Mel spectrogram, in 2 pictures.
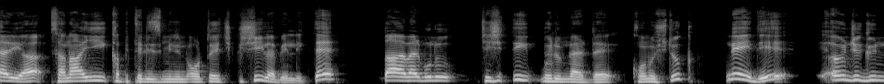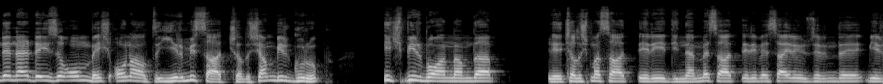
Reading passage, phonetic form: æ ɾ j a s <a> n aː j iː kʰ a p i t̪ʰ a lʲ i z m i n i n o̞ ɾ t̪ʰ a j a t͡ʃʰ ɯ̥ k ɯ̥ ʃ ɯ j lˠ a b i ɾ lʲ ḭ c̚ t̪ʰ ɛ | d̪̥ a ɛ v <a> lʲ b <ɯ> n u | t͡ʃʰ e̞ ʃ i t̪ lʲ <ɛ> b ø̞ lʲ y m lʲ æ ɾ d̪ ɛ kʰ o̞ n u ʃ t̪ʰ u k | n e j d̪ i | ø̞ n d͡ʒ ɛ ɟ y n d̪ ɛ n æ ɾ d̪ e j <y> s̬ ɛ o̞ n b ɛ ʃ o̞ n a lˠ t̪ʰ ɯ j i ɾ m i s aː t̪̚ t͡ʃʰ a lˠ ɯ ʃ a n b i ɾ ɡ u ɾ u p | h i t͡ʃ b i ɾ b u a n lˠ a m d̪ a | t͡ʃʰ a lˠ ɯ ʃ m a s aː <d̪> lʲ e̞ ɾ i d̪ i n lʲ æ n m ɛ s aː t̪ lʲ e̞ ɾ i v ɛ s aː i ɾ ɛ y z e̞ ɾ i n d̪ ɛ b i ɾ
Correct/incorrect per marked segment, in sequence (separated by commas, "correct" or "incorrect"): correct, incorrect, incorrect, incorrect, incorrect, incorrect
